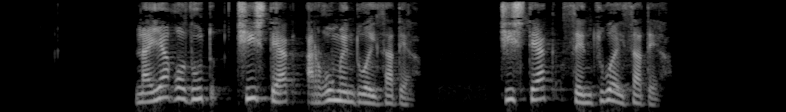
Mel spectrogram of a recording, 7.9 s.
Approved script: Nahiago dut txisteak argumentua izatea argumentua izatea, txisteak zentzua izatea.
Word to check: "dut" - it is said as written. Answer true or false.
true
